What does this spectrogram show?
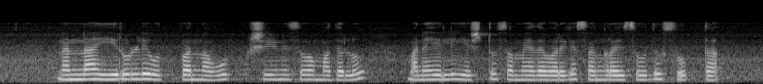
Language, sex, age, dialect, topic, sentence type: Kannada, female, 18-24, Central, agriculture, question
